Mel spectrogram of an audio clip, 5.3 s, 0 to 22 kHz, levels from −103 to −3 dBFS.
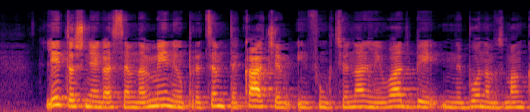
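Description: From start to finish the sibilants sound gritty and metallic, with s sounds edging toward a lisp, while the treble is synthetic, and nothing is heard above about 14.9 kHz. This is likely HE-AAC compression: the codec keeps only the lower spectrum and rebuilds the upper bands by copying lower content upward under a coarse envelope, so the high harmonics no longer line up with the real ones. The plainly audible damage fits a low bitrate around 24 kbps.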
